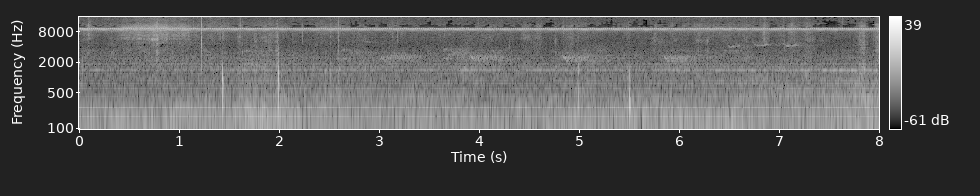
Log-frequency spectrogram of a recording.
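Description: A few sharp clicks, then a soft rasping about once a second as a seep willow spindle is spun back and forth on an incense cedar fireboard by a string drawn against a spring sapling: a bow-drill-style friction fire, already hot enough to smoke.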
